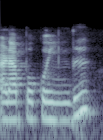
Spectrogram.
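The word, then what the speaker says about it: arapokõindy: Entonces, semana se pronuncia Arapocoindú.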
